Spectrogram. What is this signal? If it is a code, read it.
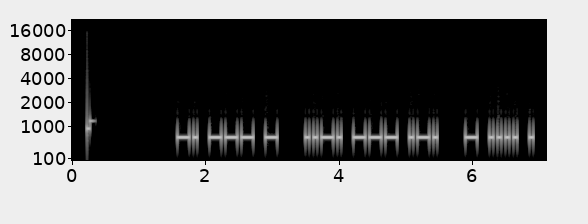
Morse code, heard as a keyed tone, about 21 wpm, 700 Hz. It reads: NOT FOR THE
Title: Sets of 6 Words - 20wpm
